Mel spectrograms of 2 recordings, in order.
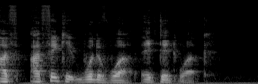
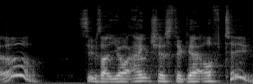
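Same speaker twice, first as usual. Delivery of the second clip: mock surprise, audible, with swooping pitch; 5 semitones higher, 6 dB louder than usual. Retelling a scene, imitating Sayid's surprised voice as he speaks to Kate. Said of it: "the surprise in his voice".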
